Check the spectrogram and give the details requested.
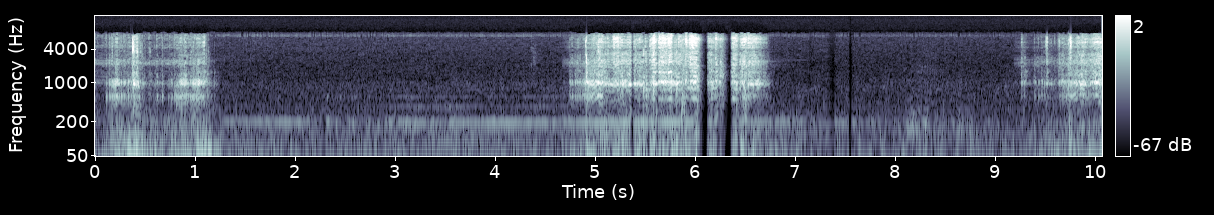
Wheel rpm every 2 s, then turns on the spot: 0, 0, 40, 0, 30.
none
